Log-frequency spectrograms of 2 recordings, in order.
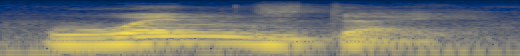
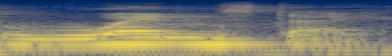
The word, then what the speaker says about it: Wednesday: Los nombres, fíjate algunos, por ejemplo, Wednesday. La pronunciación aquí es Wednesday, no es Wednesday, como se escribe.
